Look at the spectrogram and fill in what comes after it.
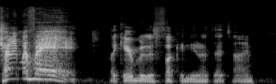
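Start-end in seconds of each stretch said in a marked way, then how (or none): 0.0-0.8 put-on very high, shrill, drunken heckling shout. Retelling how his date yelled from the crowd mid-story: a loud tipsy shout. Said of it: "to be loud and".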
